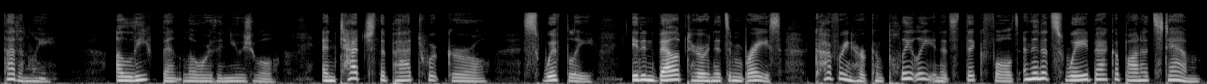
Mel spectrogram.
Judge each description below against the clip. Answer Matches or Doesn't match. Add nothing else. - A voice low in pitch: Doesn't match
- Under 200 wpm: Matches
